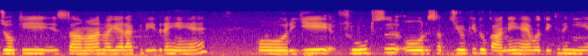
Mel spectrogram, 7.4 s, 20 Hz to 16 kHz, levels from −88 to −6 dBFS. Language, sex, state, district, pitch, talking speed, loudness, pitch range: Hindi, female, Haryana, Jhajjar, 210 Hz, 155 wpm, -14 LUFS, 205-220 Hz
